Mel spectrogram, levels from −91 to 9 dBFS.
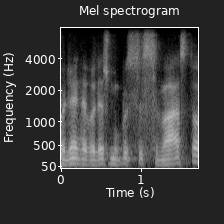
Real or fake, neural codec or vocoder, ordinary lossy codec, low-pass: fake; codec, 16 kHz, about 1 kbps, DyCAST, with the encoder's durations; Opus, 16 kbps; 7.2 kHz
